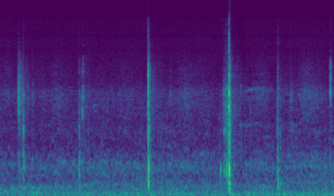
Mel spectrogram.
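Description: Footsteps climbing stone steps: a sharp tap of a shoe on stone about once a second, over a low steady rumble.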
